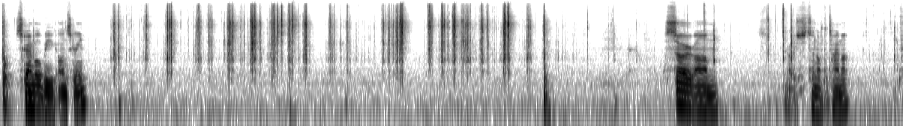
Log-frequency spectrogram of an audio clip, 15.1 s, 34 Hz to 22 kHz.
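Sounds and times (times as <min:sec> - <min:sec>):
puzzle cube clacking: 0:01.8 - 0:09.5.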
